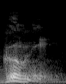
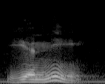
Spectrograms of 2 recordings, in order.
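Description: First: The word begins with a hard g sound. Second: The word begins with a y sound. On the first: The speaker calls it wrong. "not Guni" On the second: The speaker calls it right. "It's Yeni"

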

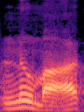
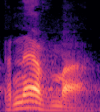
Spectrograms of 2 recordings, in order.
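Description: First: The middle vowel sounds like oo. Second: The middle sounds like ev. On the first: The speaker calls it wrong. "It's not pneuma" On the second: The speaker calls it right. "it's pneuma. This is a diphthong"

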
